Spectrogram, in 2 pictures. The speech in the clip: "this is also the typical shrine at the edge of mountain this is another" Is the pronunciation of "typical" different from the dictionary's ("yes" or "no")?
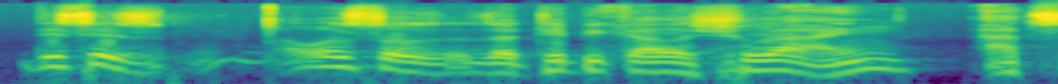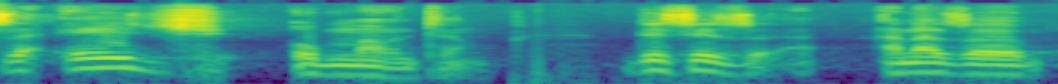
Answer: no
